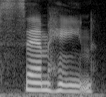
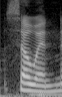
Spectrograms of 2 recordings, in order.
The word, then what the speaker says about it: Samhain: Ancient origins of Halloween date back to the ancient Celtic festival of Samhain. Oh, Samhain. Never mind. Pronounced it wrong.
